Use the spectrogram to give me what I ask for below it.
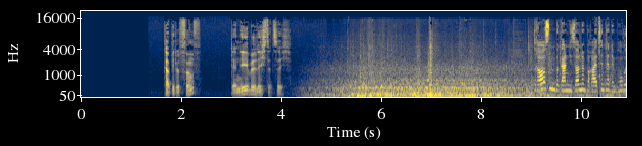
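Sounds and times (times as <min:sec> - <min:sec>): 
speech: 0:01.7 - 0:02.4, 0:03.0 - 0:04.3, 0:09.1 - 0:10.9
car engine rumbling heard from inside the vehicle: 0:04.3 - 0:10.9.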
